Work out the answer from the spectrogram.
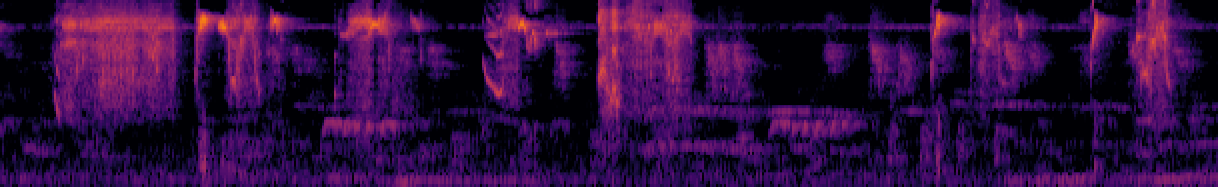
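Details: Female Blue-crowned hanging parrot, red-speckled gocor serindit used as a trapping lure, giving shrill high-pitched chirps and buzzy squeaks in quick clusters about once a second, some notes sliding upward, faint background hum.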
